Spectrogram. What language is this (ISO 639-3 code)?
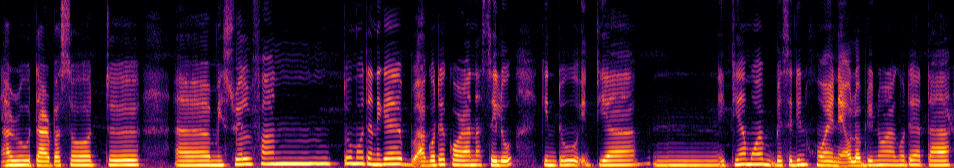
asm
